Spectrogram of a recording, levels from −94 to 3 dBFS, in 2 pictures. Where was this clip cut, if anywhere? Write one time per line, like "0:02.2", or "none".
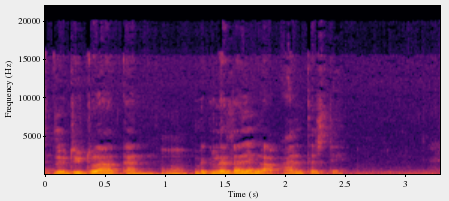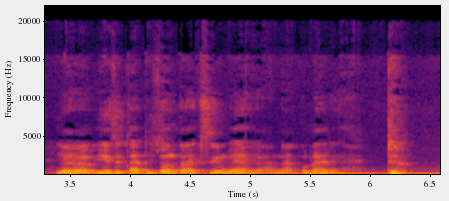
none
